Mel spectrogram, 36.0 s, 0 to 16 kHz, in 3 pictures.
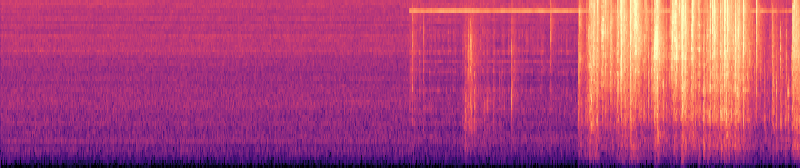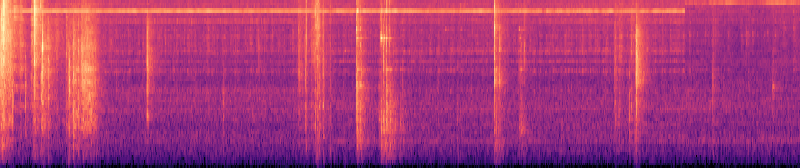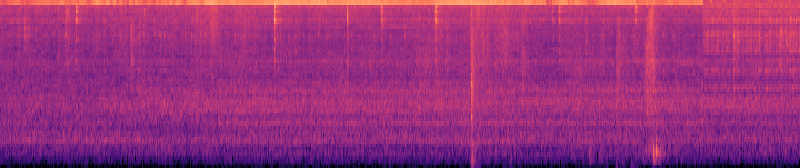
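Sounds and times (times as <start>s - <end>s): wrapper crinkling: 6.9s - 7.8s, 8.6s - 13.3s.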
